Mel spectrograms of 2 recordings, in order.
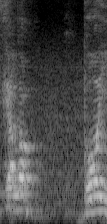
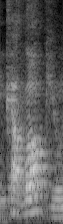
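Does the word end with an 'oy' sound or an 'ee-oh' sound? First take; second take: oy; ee-oh. First: The word ends with an 'oy' sound. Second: The word ends with an 'ee-oh' sound. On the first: "esse kalopoi aí" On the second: "lê calópio, pronuncia calópio"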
